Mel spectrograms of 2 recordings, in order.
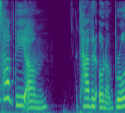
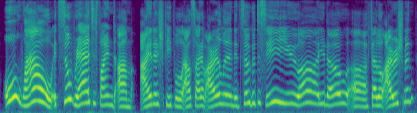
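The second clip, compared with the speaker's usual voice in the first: loud, gushing mock delight; imitated delight; 4 semitones higher, 6 dB louder than usual. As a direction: act out a thrilled visitor greeting a compatriot. Delighted Irish family, retold.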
